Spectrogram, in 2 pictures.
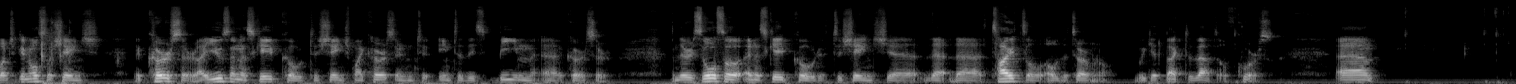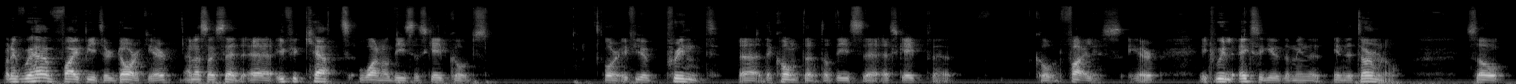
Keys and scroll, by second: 21.6 super+d, 22.8 super+d, 25.9-26.7 typing.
